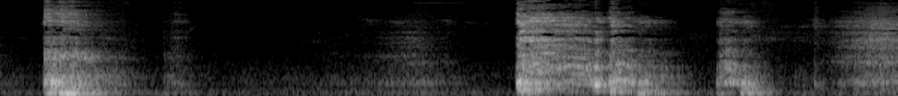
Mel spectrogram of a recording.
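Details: Three forceful, fairly dry coughs from an adult with a lingering spring cold, spaced a few seconds apart; cough worse in the mornings.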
